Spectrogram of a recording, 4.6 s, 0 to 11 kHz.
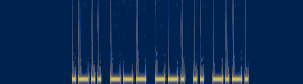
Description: Morse code, heard as a keyed tone, about 25 wpm, 700 Hz. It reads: LOGIC
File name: 5 Letter Words - First 3 Letters Given - 25wpm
